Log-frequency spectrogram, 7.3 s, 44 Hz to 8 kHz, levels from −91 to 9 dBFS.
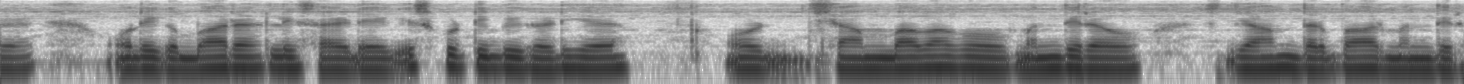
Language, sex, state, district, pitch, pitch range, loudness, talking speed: Hindi, male, Rajasthan, Nagaur, 115 Hz, 115-120 Hz, -16 LUFS, 170 wpm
